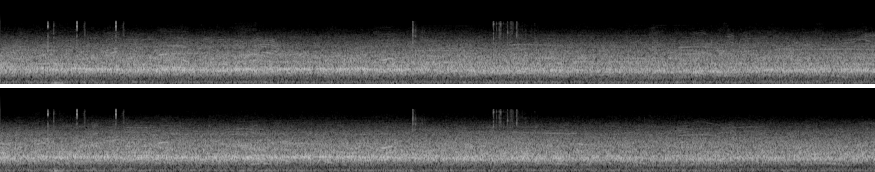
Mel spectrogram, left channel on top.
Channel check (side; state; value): both; normal; correlation 0.07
